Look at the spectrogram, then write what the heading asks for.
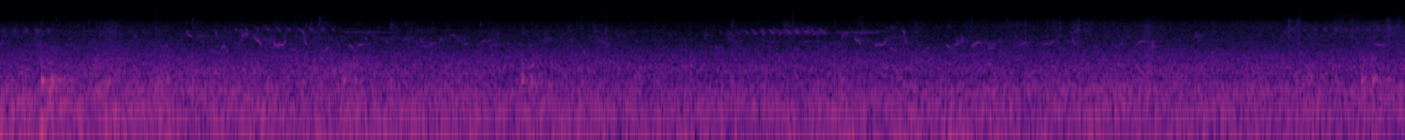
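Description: Outdoor ambience: small birds chirping on and off, with a couple of rapid high trills, over a steady background hiss. A few soft low knocks, one about half a second in and one near the middle.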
